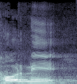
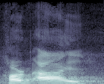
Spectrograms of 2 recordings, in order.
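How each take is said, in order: First: The last syllable sounds like 'ee'. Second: The last syllable sounds like 'eye'. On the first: The speaker calls it wrong. "Ini tadi disebut nggak horny" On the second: The speaker calls it right.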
